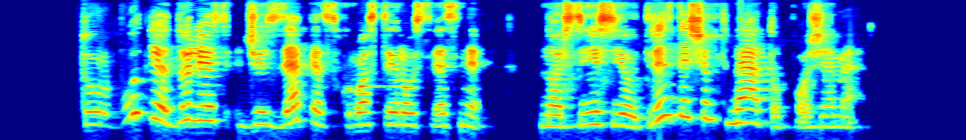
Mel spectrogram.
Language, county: Lithuanian, Utena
